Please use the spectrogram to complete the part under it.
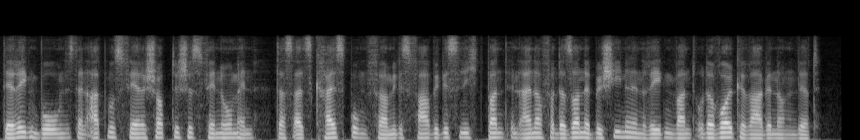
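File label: speaker, American English; piper-voices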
